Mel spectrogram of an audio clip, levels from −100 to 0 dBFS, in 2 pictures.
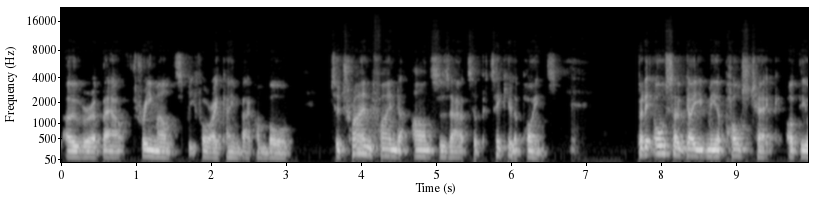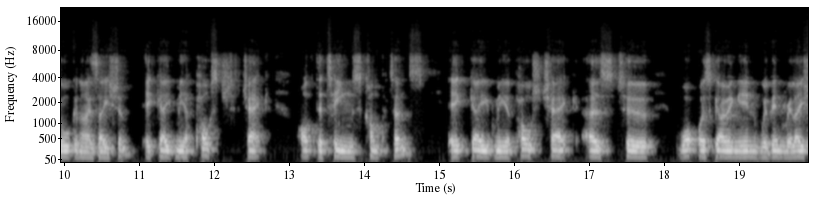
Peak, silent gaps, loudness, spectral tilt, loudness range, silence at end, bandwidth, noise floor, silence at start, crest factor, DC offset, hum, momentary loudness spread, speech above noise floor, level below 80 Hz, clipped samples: -10 dBFS; none; -28 LUFS; -6 dB/octave; 4 LU; 0 s; 7.6 kHz; -85 dBFS; 0.05 s; 18 dB; under 0.1%; none; 11 LU; 58 dB; -70 dBFS; under 0.1%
